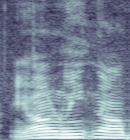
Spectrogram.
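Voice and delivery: broad Dublin Irish accent. Shown as a demonstration. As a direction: toss off a thick Dublin accent. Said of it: "that kind of a fucking Irish accent".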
